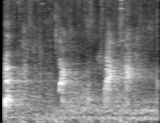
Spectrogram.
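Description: A leashed dog barking at another dog, a few short barks: the reactive outburst of a dog on a leash meeting another dog.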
